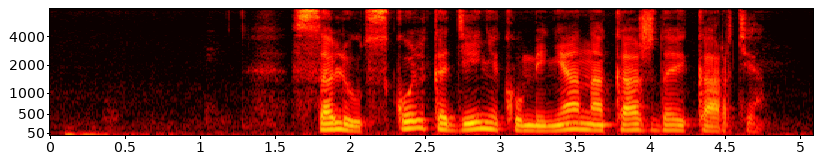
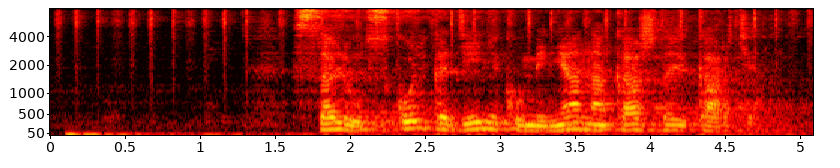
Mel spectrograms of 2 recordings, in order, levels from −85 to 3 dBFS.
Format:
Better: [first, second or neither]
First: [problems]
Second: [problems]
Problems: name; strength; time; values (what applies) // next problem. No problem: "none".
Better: first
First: none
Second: background sound (Rattle (instrument)); 16 dB below the speech // room echo; dies away in 1.5 s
